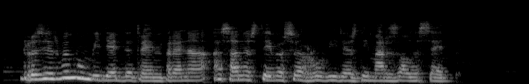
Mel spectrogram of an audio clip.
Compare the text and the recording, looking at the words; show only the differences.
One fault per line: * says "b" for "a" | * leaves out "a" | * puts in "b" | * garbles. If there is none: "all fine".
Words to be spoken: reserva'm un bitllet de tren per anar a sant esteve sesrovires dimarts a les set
all fine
